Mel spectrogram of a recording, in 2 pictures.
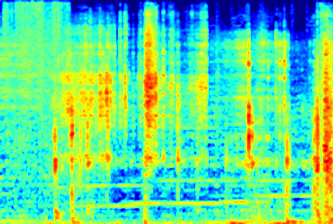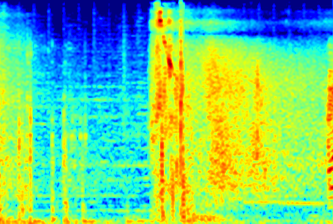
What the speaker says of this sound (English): The exchange of fire lasted for several minutes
